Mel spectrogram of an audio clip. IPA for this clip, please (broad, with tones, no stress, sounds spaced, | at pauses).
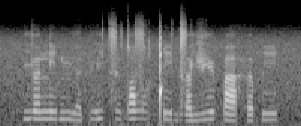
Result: j ə˨ n i˨ b mʲ a̤˨ pʲ o̤˦ j t͡s ə̤˦ d ə˦ zˤ ə̤˦ ǃ i˨ d͡z ʌ˨ j vʲ ø˦ p a˨ h ə˨ p i˦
